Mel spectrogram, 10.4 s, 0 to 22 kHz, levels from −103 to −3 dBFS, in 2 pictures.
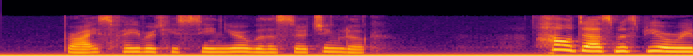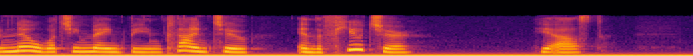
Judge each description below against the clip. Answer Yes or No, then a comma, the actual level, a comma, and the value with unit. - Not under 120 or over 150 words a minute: Yes, average, 140 wpm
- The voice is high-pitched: Yes, high, 230 Hz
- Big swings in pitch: No, average, 3.4 semitones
